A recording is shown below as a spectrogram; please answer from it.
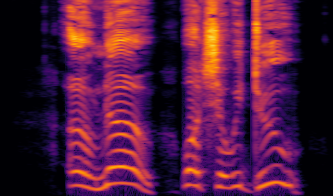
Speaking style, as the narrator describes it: roared Nico

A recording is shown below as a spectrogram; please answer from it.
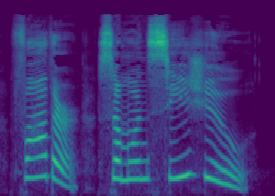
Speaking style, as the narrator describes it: the daughter cried out

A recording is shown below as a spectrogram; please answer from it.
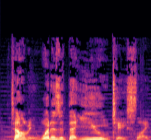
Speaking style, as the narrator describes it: I growled at her

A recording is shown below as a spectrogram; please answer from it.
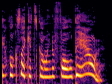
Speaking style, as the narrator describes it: screamed Leah, her alarmed tone

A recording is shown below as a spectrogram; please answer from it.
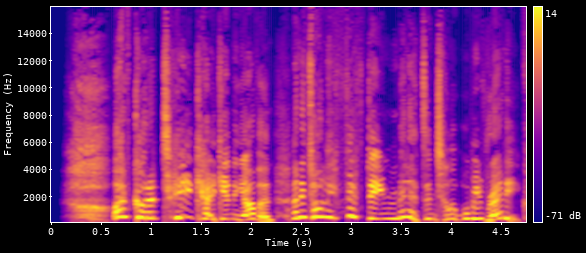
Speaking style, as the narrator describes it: cried Nanny Piggins

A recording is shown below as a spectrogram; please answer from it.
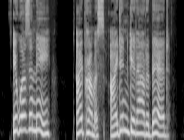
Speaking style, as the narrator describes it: Devin shouts

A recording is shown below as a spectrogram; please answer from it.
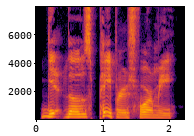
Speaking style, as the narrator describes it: he commanded harshly

